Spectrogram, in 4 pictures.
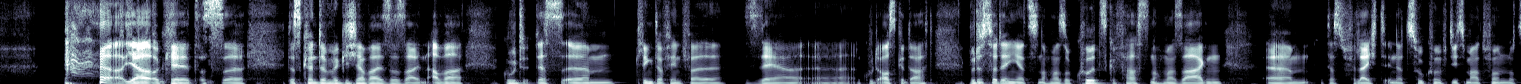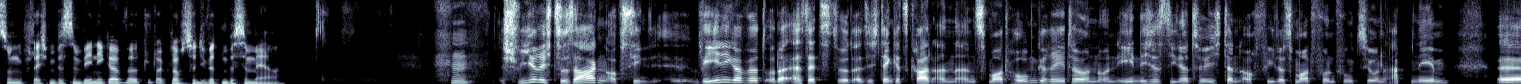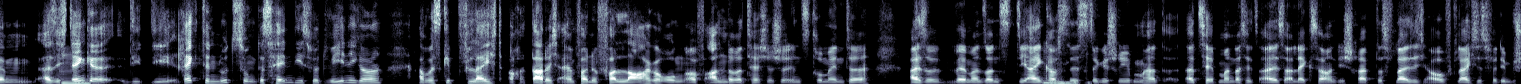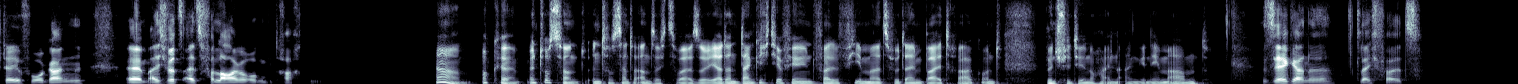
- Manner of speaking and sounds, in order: laugh; chuckle
- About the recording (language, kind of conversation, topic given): German, podcast, Wie ziehst du persönlich Grenzen bei der Smartphone-Nutzung?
